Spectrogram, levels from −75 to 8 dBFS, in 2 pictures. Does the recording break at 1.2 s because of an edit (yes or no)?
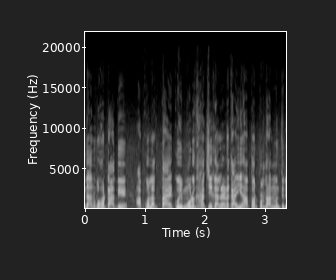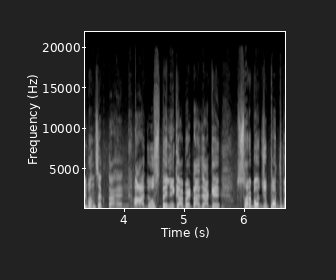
no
